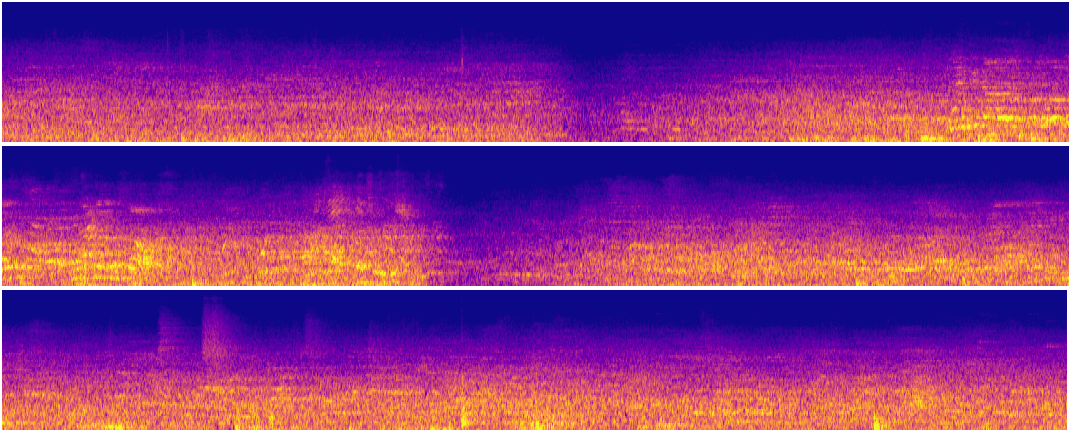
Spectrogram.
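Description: Indistinct chatter of many visitors' voices in a large indoor public hall, with no single voice standing out. It dips briefly twice.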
